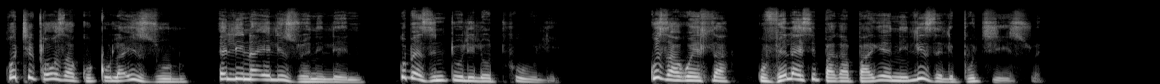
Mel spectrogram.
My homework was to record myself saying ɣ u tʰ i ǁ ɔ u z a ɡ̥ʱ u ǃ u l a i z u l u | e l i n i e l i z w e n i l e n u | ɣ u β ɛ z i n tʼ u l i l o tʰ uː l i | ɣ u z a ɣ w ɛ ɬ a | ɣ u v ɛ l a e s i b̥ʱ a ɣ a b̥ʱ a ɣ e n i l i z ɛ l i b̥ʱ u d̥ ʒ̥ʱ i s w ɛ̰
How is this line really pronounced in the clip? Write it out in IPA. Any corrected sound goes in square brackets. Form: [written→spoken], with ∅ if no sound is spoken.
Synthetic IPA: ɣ u tʰ i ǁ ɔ u z a ɡ̥ʱ u ǃ u l a i z u l u | e l i n [i→a] e l i z w e n i l e n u | ɣ u β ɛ z i n tʼ u l i l o tʰ uː l i | ɣ u z a ɣ w ɛ ɬ a | ɣ u v ɛ l a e s i b̥ʱ a ɣ a b̥ʱ a ɣ e n i l i z ɛ l i b̥ʱ u d̥ ʒ̥ʱ [i→iː] s w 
